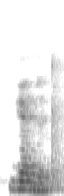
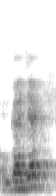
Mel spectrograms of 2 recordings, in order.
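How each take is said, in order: First: गैजेट said as English gadget, with a z-like ज़; English pronunciation. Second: गजट said with a plain ज, slowly; read without nukta. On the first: Teacher shows exam students the English way, with ज़. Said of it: "नुक्ता की वजह से बोलने में प्रभाव होता है". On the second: Teacher shows students the reading without a nukta, slowly. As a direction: sound out गजट slowly with a hard ज, as if there were no nukta. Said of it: "अगर नुक्ता नहीं होता तो मैं इसको पढ़". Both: Shown as a demonstration.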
